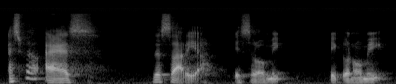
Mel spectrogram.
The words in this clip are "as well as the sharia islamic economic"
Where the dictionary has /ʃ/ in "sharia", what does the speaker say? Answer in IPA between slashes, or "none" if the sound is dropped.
/s/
